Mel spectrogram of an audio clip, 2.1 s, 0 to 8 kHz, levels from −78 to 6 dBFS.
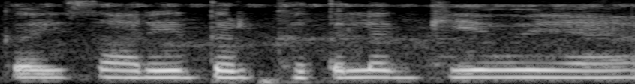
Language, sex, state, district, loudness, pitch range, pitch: Hindi, female, Punjab, Pathankot, -13 LUFS, 240-250 Hz, 245 Hz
